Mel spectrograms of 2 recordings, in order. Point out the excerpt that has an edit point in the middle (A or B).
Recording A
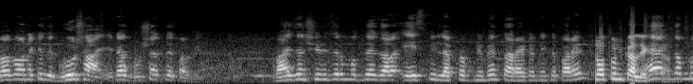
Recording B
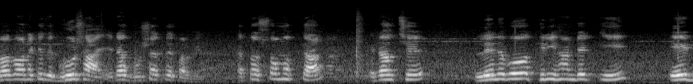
A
